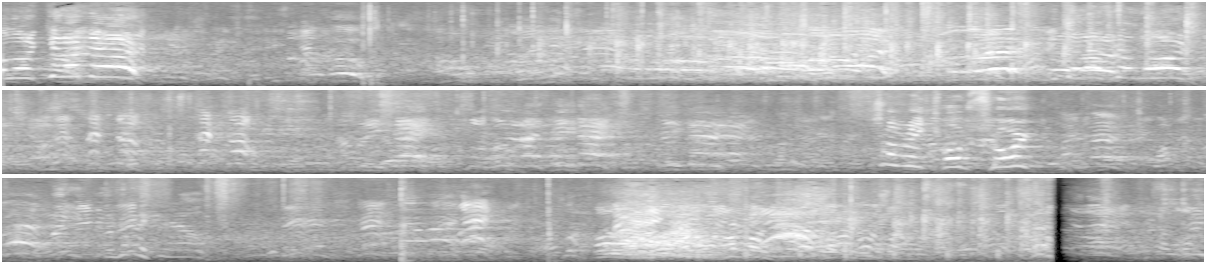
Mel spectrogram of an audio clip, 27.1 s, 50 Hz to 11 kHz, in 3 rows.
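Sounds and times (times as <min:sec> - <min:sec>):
men shouting: 0:00.0 - 0:01.3, 0:04.7 - 0:11.0, 0:22.4 - 0:24.4.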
